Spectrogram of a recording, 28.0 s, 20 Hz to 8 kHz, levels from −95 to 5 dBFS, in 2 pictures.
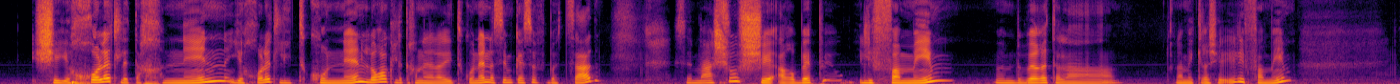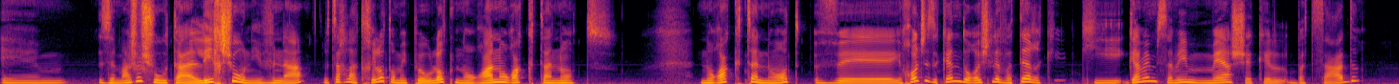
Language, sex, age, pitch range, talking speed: Hebrew, female, 20-39, 180-235 Hz, 105 wpm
